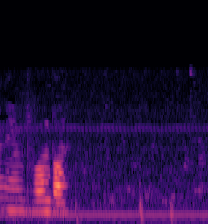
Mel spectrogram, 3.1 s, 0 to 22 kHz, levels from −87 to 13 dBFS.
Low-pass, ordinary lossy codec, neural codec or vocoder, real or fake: 7.2 kHz; MP3, 64 kbps; none; real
